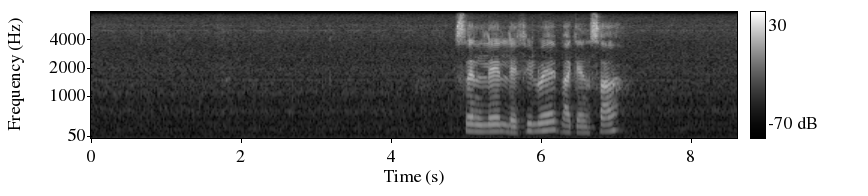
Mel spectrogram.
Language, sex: Southern Sotho, male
